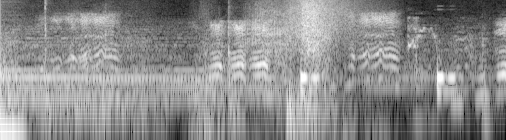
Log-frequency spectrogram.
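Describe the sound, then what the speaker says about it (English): Goats in the Rimworld video game bleat in short wavering cries, several overlapping calls close by with a background hum in between. "I hear another goat being slaughtered, and another one"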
